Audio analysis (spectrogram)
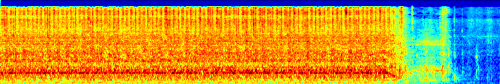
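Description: Sewing machine running steadily as it stitches the elastic waistband of a half-circle flared skirt, a loud continuous mechanical whir that stops abruptly near the end and fades out.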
